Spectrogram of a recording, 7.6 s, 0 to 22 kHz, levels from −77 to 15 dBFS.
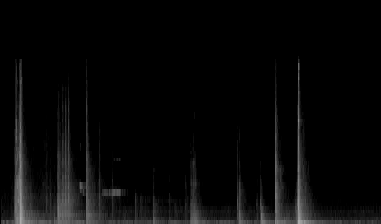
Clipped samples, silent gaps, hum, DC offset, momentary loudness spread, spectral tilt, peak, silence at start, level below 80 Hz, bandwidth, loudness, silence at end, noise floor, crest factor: under 0.1%; none; none; under 0.1%; 26 LU; -4 dB/octave; -2 dBFS; 0 s; -40 dBFS; 16 kHz; -29 LUFS; 0.1 s; -51 dBFS; 30 dB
